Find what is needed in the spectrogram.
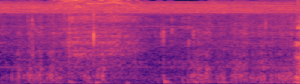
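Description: Kimchi base sauce being poured from a bottle onto sliced cucumbers in a metal bowl: faint, uneven low sounds with a few soft ticks.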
